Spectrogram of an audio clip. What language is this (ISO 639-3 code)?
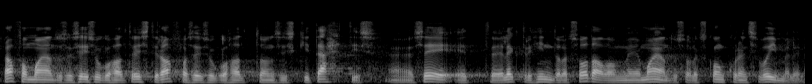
est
